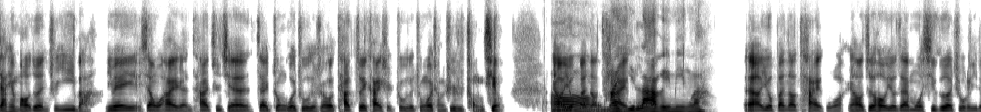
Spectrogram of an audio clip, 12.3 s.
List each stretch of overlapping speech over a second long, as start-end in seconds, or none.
6.9-8.2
